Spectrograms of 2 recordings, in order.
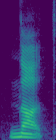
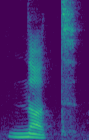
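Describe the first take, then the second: First: Said fast with the final t unreleased. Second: Said slowly with the final t released. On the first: "빠르게 발음하면 t가 받침처럼 들어와서" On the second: "천천히 발음하면 nut 이렇게 소리가 나지만"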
